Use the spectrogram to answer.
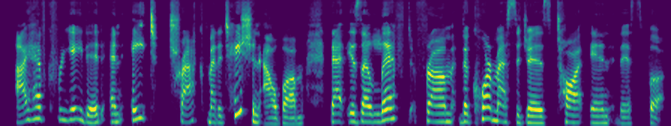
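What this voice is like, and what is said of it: Nasal twangy voice. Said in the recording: “this nasal twang voice”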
